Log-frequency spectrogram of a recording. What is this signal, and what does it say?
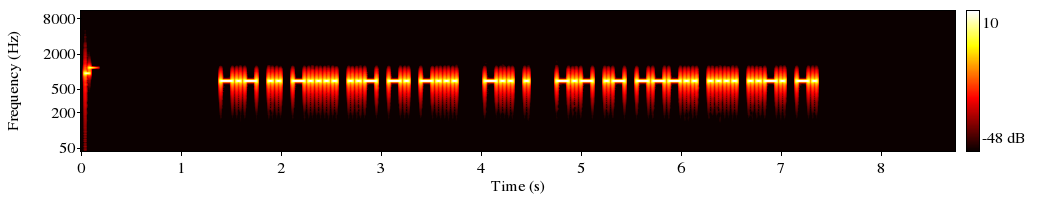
Morse code, heard as a keyed tone, about 30 wpm, 700 Hz. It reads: KI6UNB DE KA8HFN
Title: USA Callsign DE Callsign - 6 Characters - 30wpm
